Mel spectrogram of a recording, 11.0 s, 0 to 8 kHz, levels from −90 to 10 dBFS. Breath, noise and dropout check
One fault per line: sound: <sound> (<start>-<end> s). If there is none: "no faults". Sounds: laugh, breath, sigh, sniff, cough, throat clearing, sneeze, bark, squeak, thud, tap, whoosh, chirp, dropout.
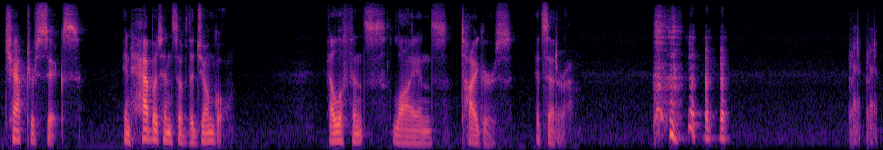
sound: laugh (8.2-9.1 s)
sound: laugh (10.6-11.0 s)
